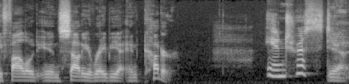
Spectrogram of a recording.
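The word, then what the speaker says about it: Qatar: in Saudi Arabia and cutter interesting yeah now cutter even though it's not spelled the same QA t a r they are essentially the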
